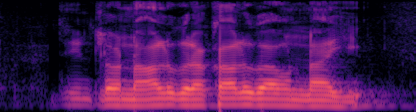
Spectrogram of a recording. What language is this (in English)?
Telugu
